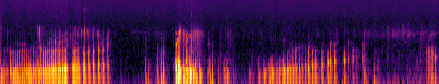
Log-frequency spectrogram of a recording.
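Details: Bursts of low gurgling stomach rumbling with short pauses, occurring with breathing in and out; gas and air in the gut, possibly from hunger; borborygmi.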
